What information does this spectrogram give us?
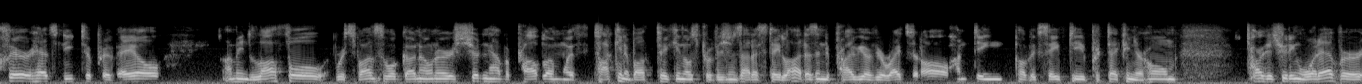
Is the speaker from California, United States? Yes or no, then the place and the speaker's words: no; Albuquerque, New Mexico, United States; that happened in my hometown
